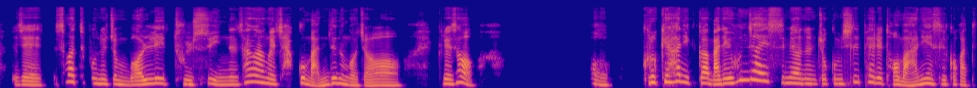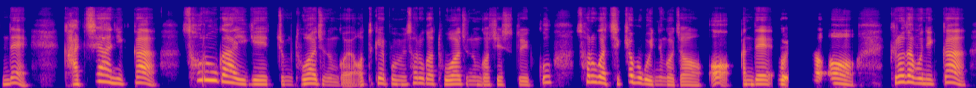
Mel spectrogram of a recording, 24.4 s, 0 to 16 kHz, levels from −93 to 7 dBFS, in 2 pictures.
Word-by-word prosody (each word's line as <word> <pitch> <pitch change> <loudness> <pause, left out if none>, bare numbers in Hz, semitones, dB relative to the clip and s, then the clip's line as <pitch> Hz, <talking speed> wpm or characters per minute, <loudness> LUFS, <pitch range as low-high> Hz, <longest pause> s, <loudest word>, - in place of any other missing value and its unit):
이제 150 -2 -3 0.2
스마트폰을 215 -9 -3
좀 170 -4 -4
멀리 190 +7 0
둘 170 -2 -4
수 195 +6 -6
있는 155 -2 -4
상황을 240 -2 0
자꾸 220 +5 -3
만드는 170 - -1
거죠. 125 0 -3 0.4
그래서 195 - -1 1.4
어. 155 -8 -6 0.5
그렇게 245 +3 +1
하니까 240 -5 +1
만약에 190 +3 +3
혼자 345 +8 +1
했으면은 220 - -2
쪼끔 185 +1 -6
실패를 245 +1 -4
더 170 0 -2
많이 145 +7 0
했을 185 -3 -3
것 170 - -7
같은데 170 - -3 0.4
같이 175 - +1
하니까 225 -4 +5 0.3
서로가 325 -8 +5
이게 170 -2 +1
좀 155 0 -9
도와주는 170 -9 0
거예요. - - -5
어떻게 205 +6 -2
보면 175 -3 -6
서로가 205 0 -1
도와주는 170 -3 0
것일 150 +1 -4
수도 150 - -8
있고 150 - -5 0.3
서로가 255 -5 +3
지켜보고 200 -1 +1
있는 155 -1 -7
거죠. 140 -2 -2
"어 225 - +5 0.2
안돼." 170 +1 +3
뭐 450 - +7 0.3
저 - - +3 0.2
어. 170 -7 +6 0.4
그러다 260 +2 +5
보니까 200 -2 +3
185 Hz, 285 characters per minute, -23 LUFS, 155-225 Hz, 1.4 s, 뭐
